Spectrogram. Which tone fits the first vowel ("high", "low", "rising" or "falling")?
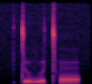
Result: low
